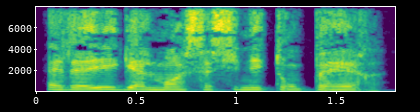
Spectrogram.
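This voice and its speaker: A man's voice: high voice, little pitch movement, brisk, darkish tone, no room sound, studio quality, voice pushed up, close to an everyday voice. A man voicing a young woman in an audiobook, urgent and imploring. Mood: pleading. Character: young woman pleading for calm. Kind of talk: audiobook character voice.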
